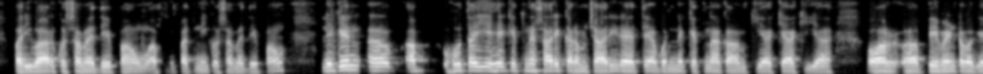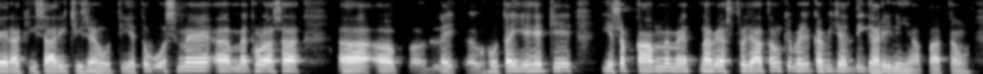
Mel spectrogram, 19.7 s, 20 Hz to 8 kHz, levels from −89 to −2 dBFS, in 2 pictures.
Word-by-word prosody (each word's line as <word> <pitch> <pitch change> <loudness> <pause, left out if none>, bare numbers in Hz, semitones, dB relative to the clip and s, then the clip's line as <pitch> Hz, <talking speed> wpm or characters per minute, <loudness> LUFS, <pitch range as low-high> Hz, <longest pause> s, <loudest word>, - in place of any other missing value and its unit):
परिवार 125 +1 +5
को - - -1
समय 125 -1 +1
दे 120 0 -2
पाऊँ, 125 0 -1
अपनी 130 -4 -8
पत्नी 125 +1 -4
को 120 - -6
समय 120 0 -5
दे 115 0 -5
पाऊँ, 135 +6 -2 0.4
लेकिन 185 +6 +3
अ, - - +2 0.4
अब 145 0 0 0.2
होता 150 +3 +2
ये 165 -1 +4
है 165 +1 +4
कि 155 - -5
इतने 150 0 -2
सारे 150 0 +3
कर्मचारी 130 +1 +2
रहते 135 0 +3
हैं 135 - +4
अब - - -10
उन्होंने 130 0 -1
कितना 135 0 -3
काम 125 -1 0
किया, 130 -1 +1
क्या 125 0 +1
किया 125 0 -3 0.4
और 130 0 +6 0.2
अ, 125 - +5
पेमेंट 135 0 +2
वग़ैरह 125 0 +4
की 130 - -12
सारी 120 +1 +1
चीज़ें 125 +1 -2
होती 120 +1 -7
हैं। 125 - -5
तो 145 - -3
उसमें 160 +5 -2 0.2
अ, 145 -1 +3
मैं 140 0 -1
थोड़ा-सा 145 0 +4
अ 135 - -7
अ, 130 0 +4 0.2
प - - -10
लाइक - - -2 0.3
होता 130 +1 +2
ये 140 0 0
है 155 - +3
कि, 155 +1 -8 0.5
ये 145 - -2
सब 165 +3 -2
काम 135 +3 +4
में 155 - 0
मैं 155 -1 -1
इतना 150 +1 -1
व्यस्त 140 -1 -1
हो - - -1
जाता 135 +3 +2
हूँ 170 - -4
कि 170 - -7
मैं 155 -1 -1
कभी 140 0 0
जल्दी 145 +1 -3
घर 120 -3 0
ही 125 - -2
नहीं 110 -3 -6
आ - - -7
पाता 110 +1 -5
हूँ। 115 +1 -10
135 Hz, 220 wpm, -16 LUFS, 125-145 Hz, 0.5 s, और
